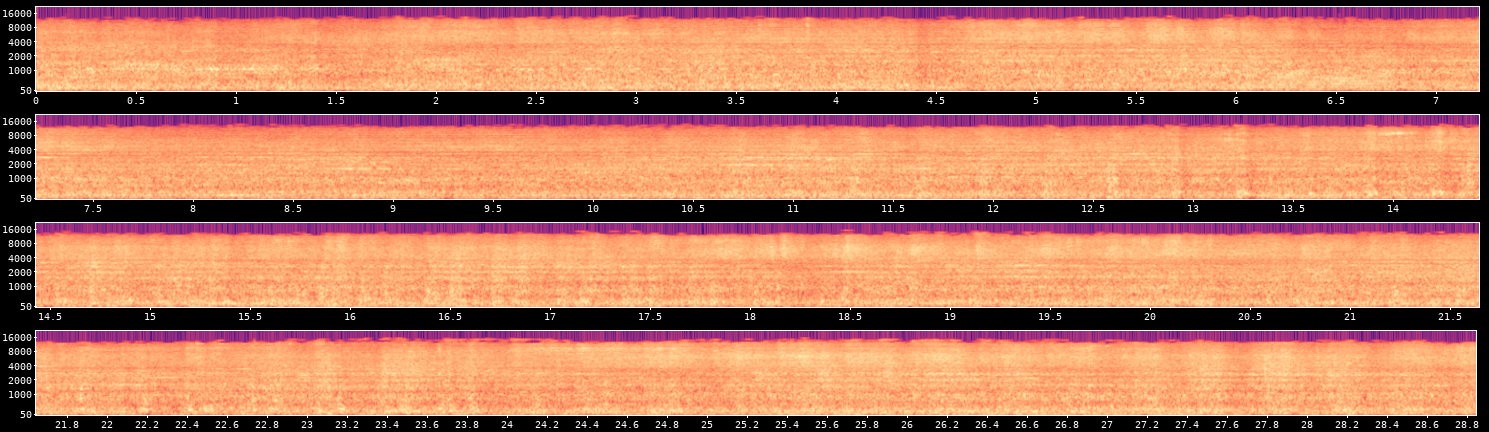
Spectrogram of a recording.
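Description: Freight cars of a manifest train rolling past: steel wheels running on the rails with a steady, loud clickety-clack over the rail joints.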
